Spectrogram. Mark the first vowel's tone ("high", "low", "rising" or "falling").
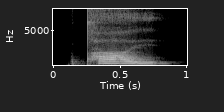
low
